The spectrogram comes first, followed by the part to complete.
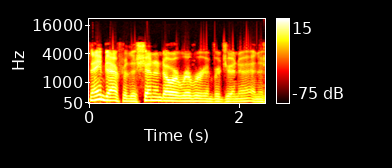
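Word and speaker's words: Shenandoah: your book is called up the Shenand uh Shenandoa, right? Yes. Okay. Did I Did I pronounce it right? You did. Yes. It's it's named after the Shannondoa River in Virginia and the Shannondoa Valley.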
